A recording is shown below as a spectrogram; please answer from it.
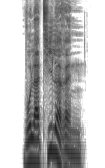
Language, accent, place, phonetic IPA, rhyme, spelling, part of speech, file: German, Germany, Berlin, [volaˈtiːləʁən], -iːləʁən, volatileren, adjective, De-volatileren.ogg
- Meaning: inflection of volatil: 1. strong genitive masculine/neuter singular comparative degree 2. weak/mixed genitive/dative all-gender singular comparative degree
